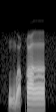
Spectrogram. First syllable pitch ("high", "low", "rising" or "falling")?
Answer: low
